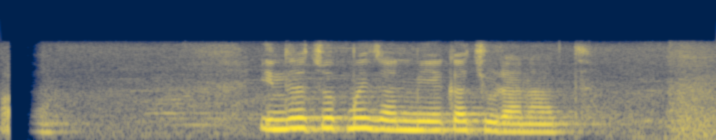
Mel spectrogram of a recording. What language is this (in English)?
Nepali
